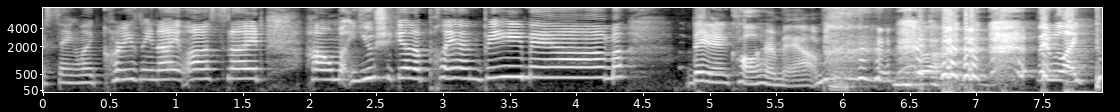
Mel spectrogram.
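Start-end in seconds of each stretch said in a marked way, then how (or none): 0.4-4.3 high, mocking catcaller; catcalling. Construction dudes to woman walking home, mocking catcall. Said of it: "construction dudes who are catcalling her". 5.9-7.4 laughing. Real, not acted. Speaker amused at her own censoring, real laughter.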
